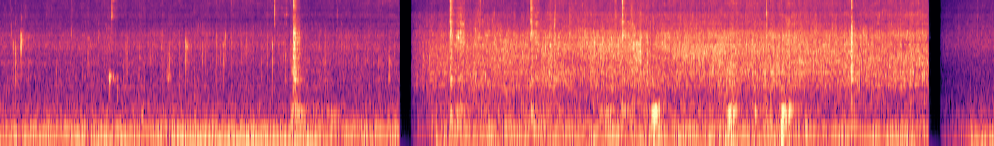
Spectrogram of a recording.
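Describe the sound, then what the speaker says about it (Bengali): Cauliflower and potatoes sizzle in an oiled kadai with cumin, dried chilli, onion and ginger-garlic paste. A continuous close frying hiss carries occasional stirring clatters and brief gaps. "ফুলকপি আর আলুটা ভালোভাবে ভাজা ভাজা হয়ে গেলে"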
